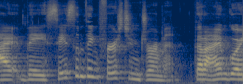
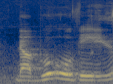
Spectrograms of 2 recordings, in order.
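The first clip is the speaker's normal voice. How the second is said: loud, straining for the deepest register; 2 semitones lower, 7 dB louder than usual. Asked to go once more, repeating a Vin Diesel impression. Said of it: "once more".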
